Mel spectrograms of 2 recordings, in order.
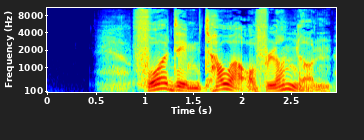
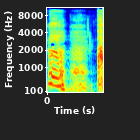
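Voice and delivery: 1 cheeky rat laugh; 4 dB quieter than usual. Acted.

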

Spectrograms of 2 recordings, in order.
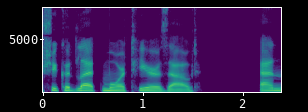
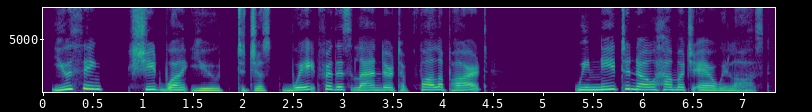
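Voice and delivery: a hint of a higher, urging sister voice; lightly voiced sister; 6 semitones higher than usual. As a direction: gently push him to act, slightly higher. Sister urges grieving Jake.

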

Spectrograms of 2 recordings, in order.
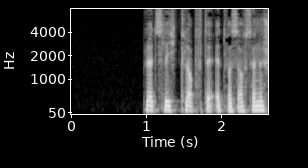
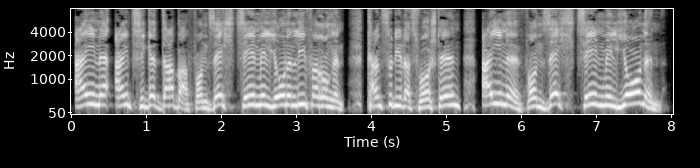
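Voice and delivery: much higher, louder furious bellow; 13 semitones higher, 5 dB louder than usual. A narrator's reading. Policeman bellowing at the boy about the odds, furious. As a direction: roar it out, slowing on the end. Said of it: "Der Polizist hörte auf zu brüllen".

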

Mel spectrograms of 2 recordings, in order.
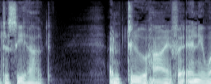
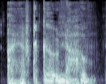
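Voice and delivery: higher-pitched, lightly acted sob; sobbed; 6 semitones higher than usual. A narrator's reading. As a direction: say it high with a touch of tears. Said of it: "she sobbed".

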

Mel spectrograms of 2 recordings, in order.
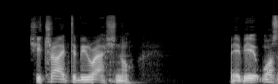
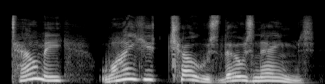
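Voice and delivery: slow, higher, careful request; careful probe; 9 semitones higher, much slower than usual. A narrator's reading. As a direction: coax it out gently. Girl probing carefully.

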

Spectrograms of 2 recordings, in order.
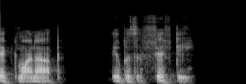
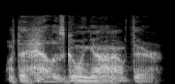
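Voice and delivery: demanding; 3 semitones higher than usual. A narrator's reading. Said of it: "he demanded".

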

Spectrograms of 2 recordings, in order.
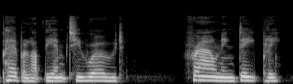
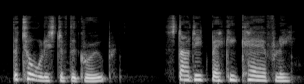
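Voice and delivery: ordinary delivery

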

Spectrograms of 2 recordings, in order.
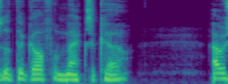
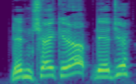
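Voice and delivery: put-on higher, teasing old man; 8 semitones higher than usual. A narrator's reading. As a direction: tease him with a grin.

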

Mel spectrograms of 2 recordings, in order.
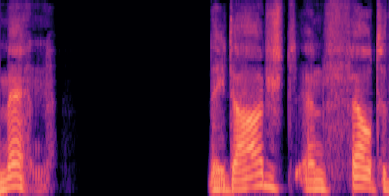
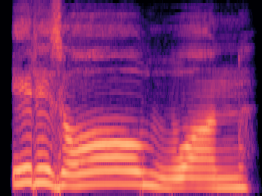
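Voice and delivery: condescending scholar; 6 semitones higher, 5 dB louder, much slower than usual. Acted. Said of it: "he remarked".

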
